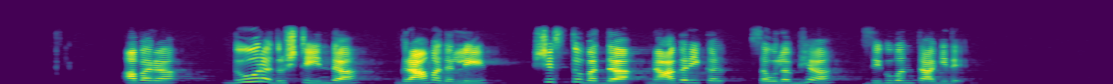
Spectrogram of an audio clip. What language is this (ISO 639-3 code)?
kan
